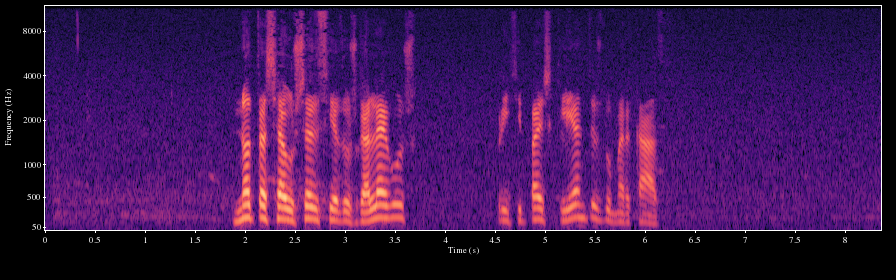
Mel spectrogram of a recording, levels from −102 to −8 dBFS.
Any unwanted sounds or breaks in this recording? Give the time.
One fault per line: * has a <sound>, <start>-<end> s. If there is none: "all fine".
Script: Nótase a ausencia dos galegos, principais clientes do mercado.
all fine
